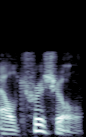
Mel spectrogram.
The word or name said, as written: altricial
